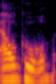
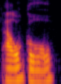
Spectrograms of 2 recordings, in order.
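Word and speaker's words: Algol: Um, so the new album, it's not Al Ghoul, it's Al Gaul like the star. A L G O L.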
